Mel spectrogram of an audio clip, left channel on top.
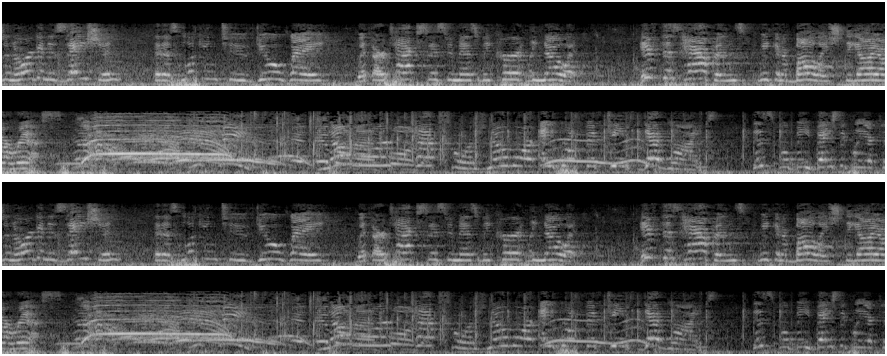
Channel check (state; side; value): quieter; right; 3.7 dB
